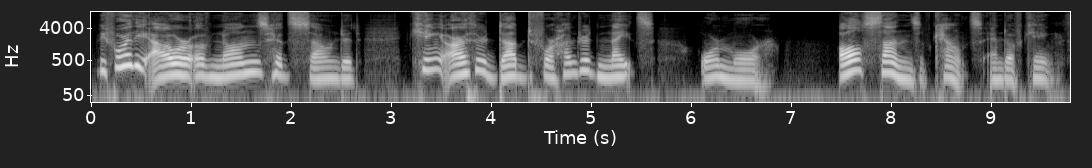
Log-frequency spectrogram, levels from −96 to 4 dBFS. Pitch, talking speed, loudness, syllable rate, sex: 185 Hz, 135 wpm, -20 LUFS, 3.6 syllables/s, female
